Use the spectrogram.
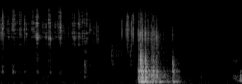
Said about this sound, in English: Three of the dice rolled in front of my laptop, and one rolled behind, and it was a one, a two, and a three in front.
